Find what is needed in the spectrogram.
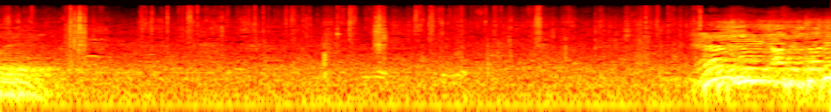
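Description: A man's voice trails off just after the start, then a low, even outdoor background with a few sharp clicks, until the voice resumes about seven seconds in.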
